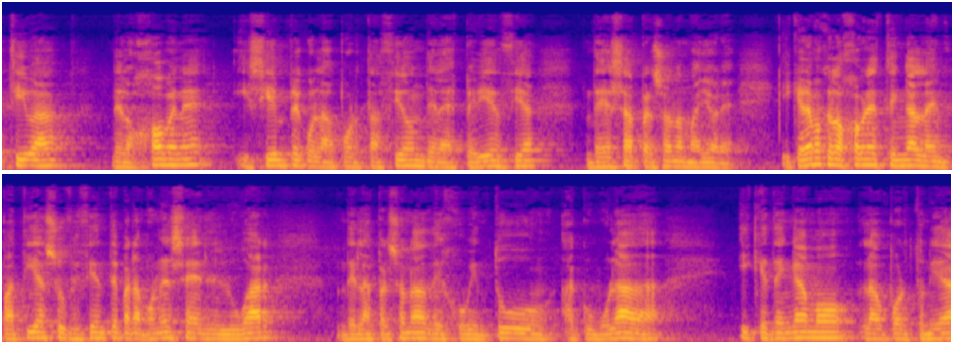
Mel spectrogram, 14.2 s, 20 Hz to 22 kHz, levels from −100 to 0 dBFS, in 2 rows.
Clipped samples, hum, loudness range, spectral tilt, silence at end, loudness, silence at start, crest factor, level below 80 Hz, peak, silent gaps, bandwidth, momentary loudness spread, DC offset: under 0.1%; none; 3 LU; -5.5 dB/octave; 0 s; -19 LUFS; 0 s; 18 dB; -50 dBFS; 0 dBFS; none; 16.5 kHz; 10 LU; under 0.1%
